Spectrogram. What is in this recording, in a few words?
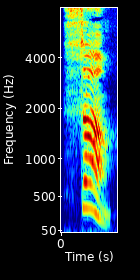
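"sang", Mandarin pinyin, fourth tone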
